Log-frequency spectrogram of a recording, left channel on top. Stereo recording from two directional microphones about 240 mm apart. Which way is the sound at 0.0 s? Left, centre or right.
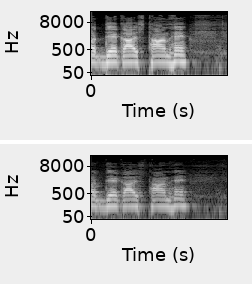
Left.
